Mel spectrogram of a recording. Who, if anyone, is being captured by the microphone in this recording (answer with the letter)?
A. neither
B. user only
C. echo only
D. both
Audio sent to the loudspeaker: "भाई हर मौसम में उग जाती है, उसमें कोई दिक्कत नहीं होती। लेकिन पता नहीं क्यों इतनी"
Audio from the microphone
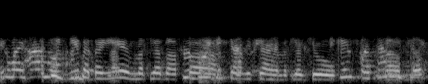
D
